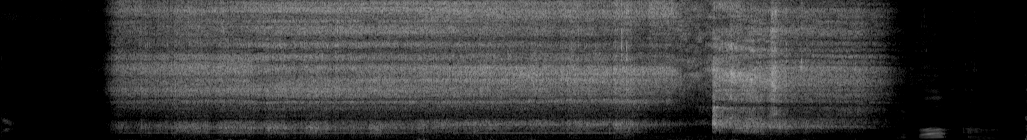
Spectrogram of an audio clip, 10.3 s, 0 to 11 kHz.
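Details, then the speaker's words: Dental implant surgery with guided template, site after socket preservation with no buccal wall: steady high whirring of the 4.0 by 10 mm final drill in still-soft bone for several seconds, then stopping; dental implant drill. "The bone was still soft, therefore 4.0 by 10 mm drill was used as final drill."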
